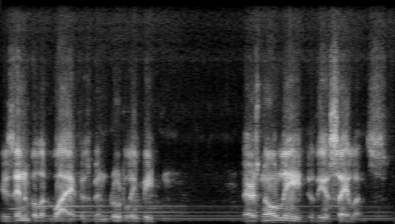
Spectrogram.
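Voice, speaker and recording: A man working as a radio announcer and pitchman, emphatic and deliberate in a 1950s announcing style. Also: steady tone. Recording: dull old radio recording with music.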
